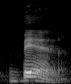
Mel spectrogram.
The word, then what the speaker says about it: been: And notice that pronunciation. In American English, it's been.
